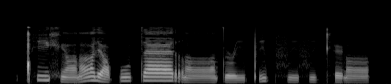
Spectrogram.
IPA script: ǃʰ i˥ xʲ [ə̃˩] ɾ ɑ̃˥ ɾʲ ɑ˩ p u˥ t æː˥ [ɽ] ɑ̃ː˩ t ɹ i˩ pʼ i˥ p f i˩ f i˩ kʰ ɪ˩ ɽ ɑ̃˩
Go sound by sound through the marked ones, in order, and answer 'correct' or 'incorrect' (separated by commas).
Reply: incorrect, incorrect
